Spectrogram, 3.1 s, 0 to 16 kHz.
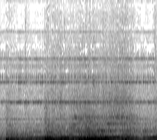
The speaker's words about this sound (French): À Périgueux, les employés de la Banque de France chargent le fameux train 1709. Les 150 sacs sont à bord. Le contrôleur siffle. Le train démarre dans un immense nuage de vapeur.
